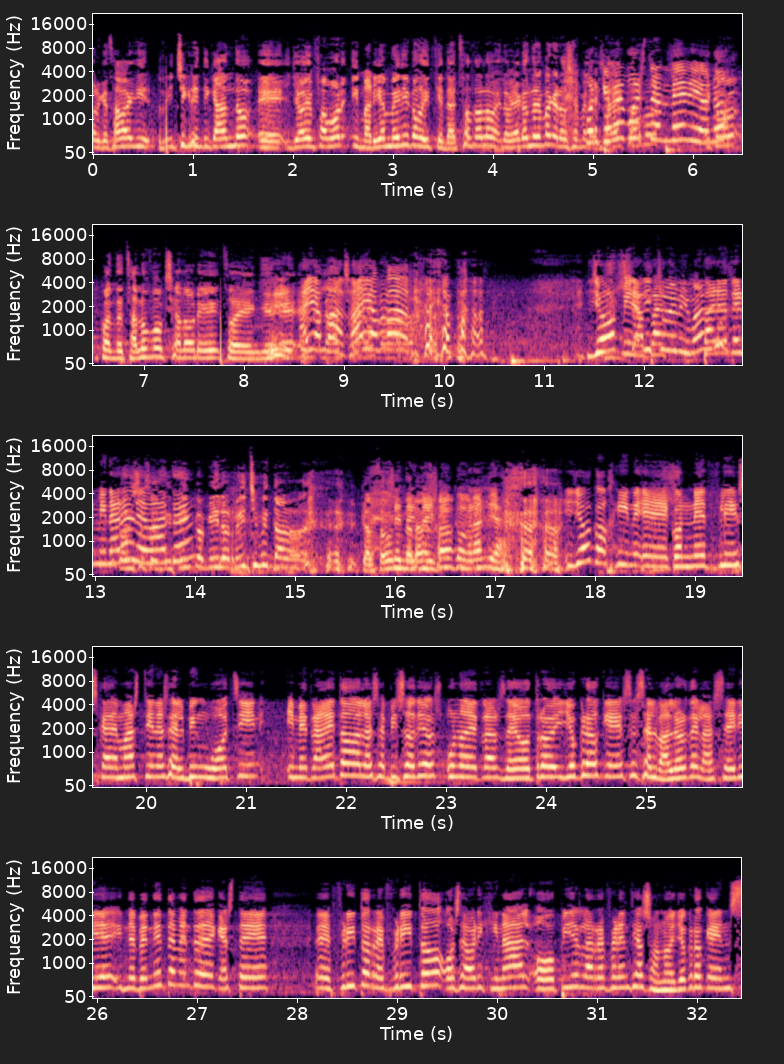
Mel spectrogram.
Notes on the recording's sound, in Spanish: En directo desde VGCómic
